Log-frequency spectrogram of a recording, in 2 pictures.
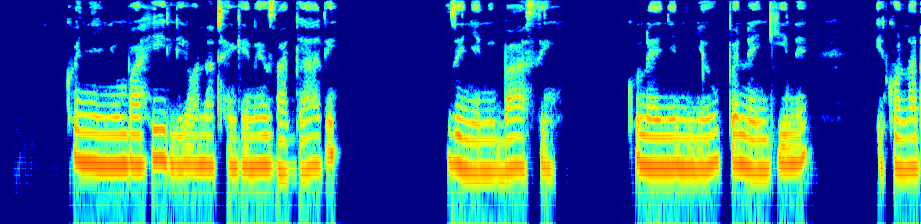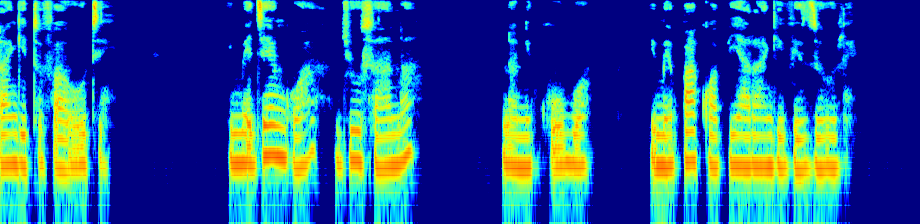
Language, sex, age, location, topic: Swahili, female, 18-24, Kisumu, finance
